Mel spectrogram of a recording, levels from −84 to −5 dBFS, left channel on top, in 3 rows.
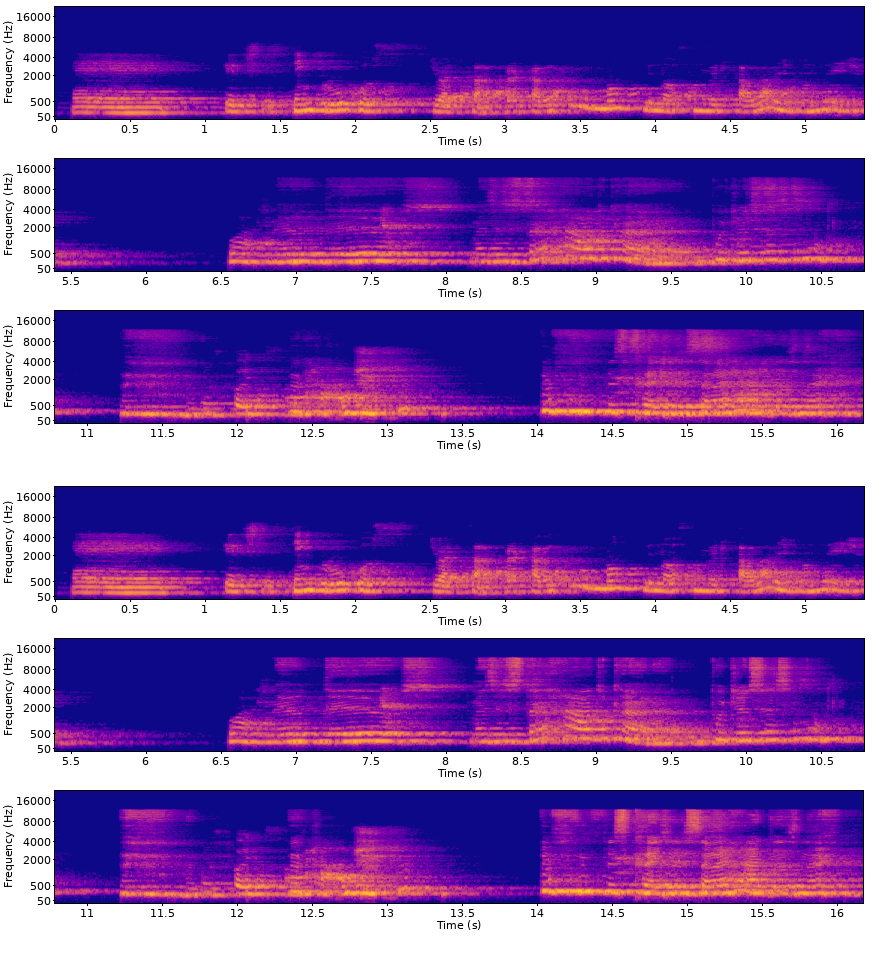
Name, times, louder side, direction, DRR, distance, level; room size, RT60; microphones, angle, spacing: voice 1, 0.1-0.8 1.1-2.2 2.5-5.4 6.5-6.8 7.5-7.7 11.8-13.2, right 1 dB, 20° right, 0 dB, 2.1 m, -27 dB
voice 2, 6.7-10.6 11.2-11.8 12.3-12.4 14.0-16.0, right 1 dB, 80° right, 1 dB, 7.2 m, -25 dB
28.0 x 25.0 x 4.4 m, 1.3 s
head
